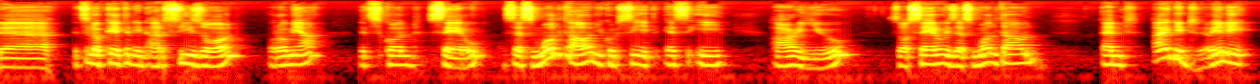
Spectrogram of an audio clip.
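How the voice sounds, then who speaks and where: Earnest Ethiopian man, mellow voice. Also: fairly high pitch. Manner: earnest, builds long lists of points. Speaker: university instructor presenting his charity. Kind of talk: casual explanatory monologue.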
